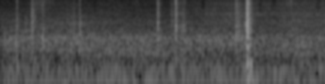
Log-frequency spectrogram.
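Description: Faint background hiss with a few light clicks and one sharper click near the end, from a hand handling the plastic centre-console cup holder and storage bin.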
